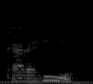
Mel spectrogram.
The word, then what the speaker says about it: carajillo: So I'm having a on the side note, I'm having a carajillo. Did I say it right? – Carajillo.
